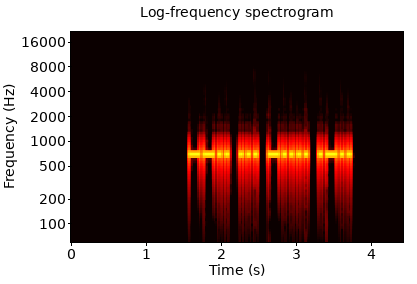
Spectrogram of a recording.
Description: Morse code, heard as a keyed tone, about 25 wpm, 700 Hz. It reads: ZS6L
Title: DXCC-100 Call Signs - 4 Characters - 25wpm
